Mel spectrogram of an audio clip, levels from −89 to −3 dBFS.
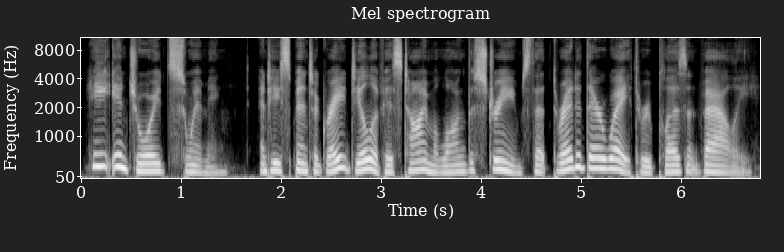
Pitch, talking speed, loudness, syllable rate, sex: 190 Hz, 195 wpm, -17 LUFS, 4.4 syllables/s, female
